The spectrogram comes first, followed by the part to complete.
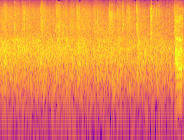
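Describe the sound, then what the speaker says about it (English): A keynote audience claps after a speaker on happy families, a sustained, moderately loud round of applause with a brief louder bump near the end. "could we just give him another round of applause?"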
